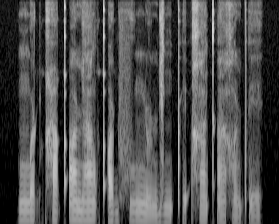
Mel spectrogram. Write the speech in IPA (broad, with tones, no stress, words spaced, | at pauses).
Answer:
ŋo˧ɖ qʰi˧qʼɔ̃˦ɖã˦l qʼɔ˦ɖfu˦ŋ ɳu˧ɳɖi˧ŋpʼɪ˨ʔ χã˦kʼã˧ χɔ̃˨ɳpʼɪ˧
